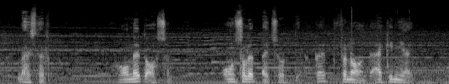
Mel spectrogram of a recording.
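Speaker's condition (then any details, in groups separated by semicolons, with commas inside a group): No condition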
